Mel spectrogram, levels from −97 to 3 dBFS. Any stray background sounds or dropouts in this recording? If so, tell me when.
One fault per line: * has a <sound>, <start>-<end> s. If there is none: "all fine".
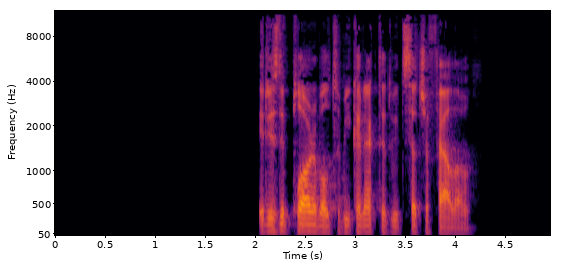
all fine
